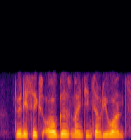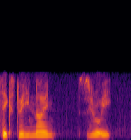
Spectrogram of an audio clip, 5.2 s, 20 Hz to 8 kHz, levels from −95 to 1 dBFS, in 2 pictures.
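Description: No technical faults can be heard in the speech. It comes over a normal G.711 A-law telephone path at 64 kbps, so the sound sits in a 300 Hz to 3.5 kHz line band with nothing above 3.8 kHz, and the coding leaves at most a faint trace.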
